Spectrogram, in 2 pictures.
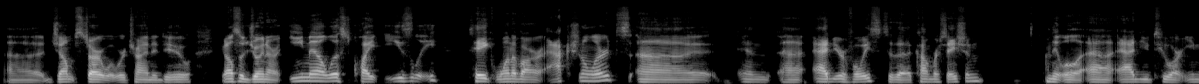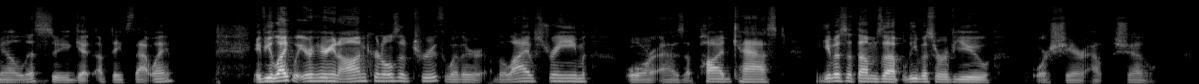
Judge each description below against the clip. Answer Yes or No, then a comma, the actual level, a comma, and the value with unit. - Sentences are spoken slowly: No, average, 200 wpm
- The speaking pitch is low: Yes, low, 120 Hz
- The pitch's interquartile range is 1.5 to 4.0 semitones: No, average, 4.8 semitones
